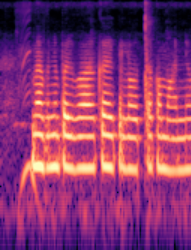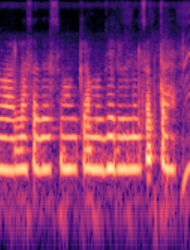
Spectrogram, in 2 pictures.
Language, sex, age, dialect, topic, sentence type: Hindi, female, 18-24, Awadhi Bundeli, banking, question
